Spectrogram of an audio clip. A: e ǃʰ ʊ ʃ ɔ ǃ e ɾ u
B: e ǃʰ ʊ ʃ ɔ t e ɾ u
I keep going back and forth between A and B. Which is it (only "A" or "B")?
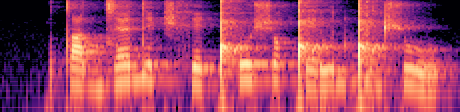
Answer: A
